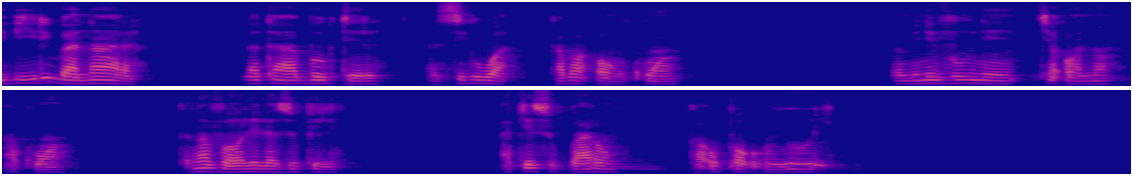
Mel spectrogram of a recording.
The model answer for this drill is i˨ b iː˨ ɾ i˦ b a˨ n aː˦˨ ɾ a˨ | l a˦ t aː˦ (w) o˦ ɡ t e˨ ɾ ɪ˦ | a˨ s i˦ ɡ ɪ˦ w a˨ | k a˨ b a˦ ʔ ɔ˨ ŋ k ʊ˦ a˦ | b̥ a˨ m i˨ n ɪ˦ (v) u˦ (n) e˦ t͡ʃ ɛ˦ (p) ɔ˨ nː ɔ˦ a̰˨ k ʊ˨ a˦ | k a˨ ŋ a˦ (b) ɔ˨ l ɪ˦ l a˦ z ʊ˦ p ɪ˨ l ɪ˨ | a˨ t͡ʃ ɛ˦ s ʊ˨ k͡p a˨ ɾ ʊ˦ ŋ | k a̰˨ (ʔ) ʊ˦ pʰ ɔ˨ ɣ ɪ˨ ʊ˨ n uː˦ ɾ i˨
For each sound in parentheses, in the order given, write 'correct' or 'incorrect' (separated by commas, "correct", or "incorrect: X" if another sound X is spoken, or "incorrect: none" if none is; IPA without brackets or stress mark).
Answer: incorrect: b, correct, correct, incorrect: ʔ, incorrect: v, correct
